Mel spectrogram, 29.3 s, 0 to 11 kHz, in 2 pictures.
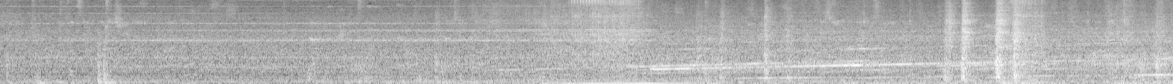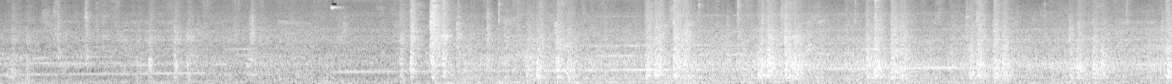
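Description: JR East 205 series 5000-subseries electric train heard aboard the motor car as it accelerates. The Toyo IGBT-VVVF inverter and traction motors whine in several tones that climb steadily in pitch from about a quarter of the way in. From about two-thirds in, rail-joint clickety-clack grows louder and more frequent over the running rumble.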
